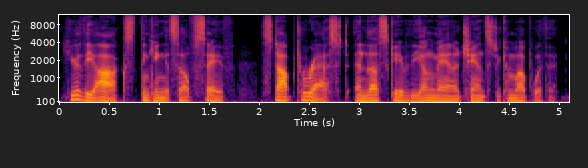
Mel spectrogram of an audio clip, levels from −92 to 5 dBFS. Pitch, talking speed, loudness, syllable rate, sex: 105 Hz, 260 wpm, -22 LUFS, 6.1 syllables/s, male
